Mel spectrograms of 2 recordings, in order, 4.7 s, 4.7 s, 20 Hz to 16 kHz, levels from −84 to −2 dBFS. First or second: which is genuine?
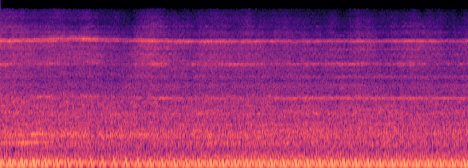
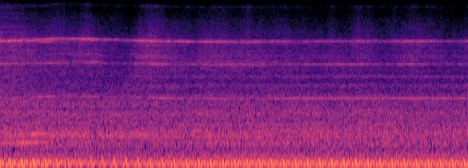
second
